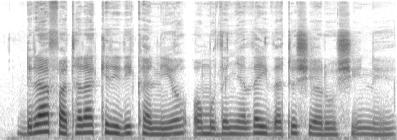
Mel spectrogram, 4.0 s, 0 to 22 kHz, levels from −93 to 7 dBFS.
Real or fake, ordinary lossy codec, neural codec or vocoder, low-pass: real; none; none; none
